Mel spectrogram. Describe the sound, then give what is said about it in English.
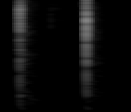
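Two sharp hand claps of flesh on flesh are given by a preacher during a sermon. The crisp claps are about a third of a second apart, and each decays quickly into silence. “You hear that? That's the sound of flesh on flesh. The devil cannot stand it when he hears people clap.”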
